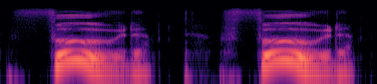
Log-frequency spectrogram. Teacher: What happens to that final D? We just cut it off. Food. And we're cutting off the next D.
